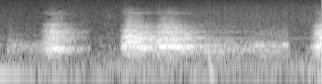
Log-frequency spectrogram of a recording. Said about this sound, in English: A dog was barking, real mean, in apartment nine.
